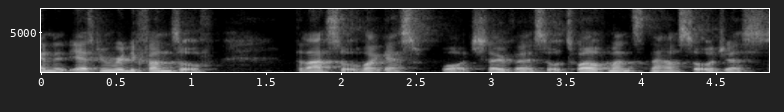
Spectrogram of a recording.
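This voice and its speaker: Over a very clean recording with a silent background, a man speaks at a very fast pace. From England, Bristol. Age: 20s. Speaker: football fan podcaster. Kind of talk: casual interview chat.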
